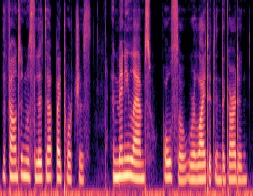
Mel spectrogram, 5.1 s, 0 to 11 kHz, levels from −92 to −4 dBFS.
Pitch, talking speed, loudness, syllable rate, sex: 210 Hz, 190 wpm, -15 LUFS, 5.5 syllables/s, female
